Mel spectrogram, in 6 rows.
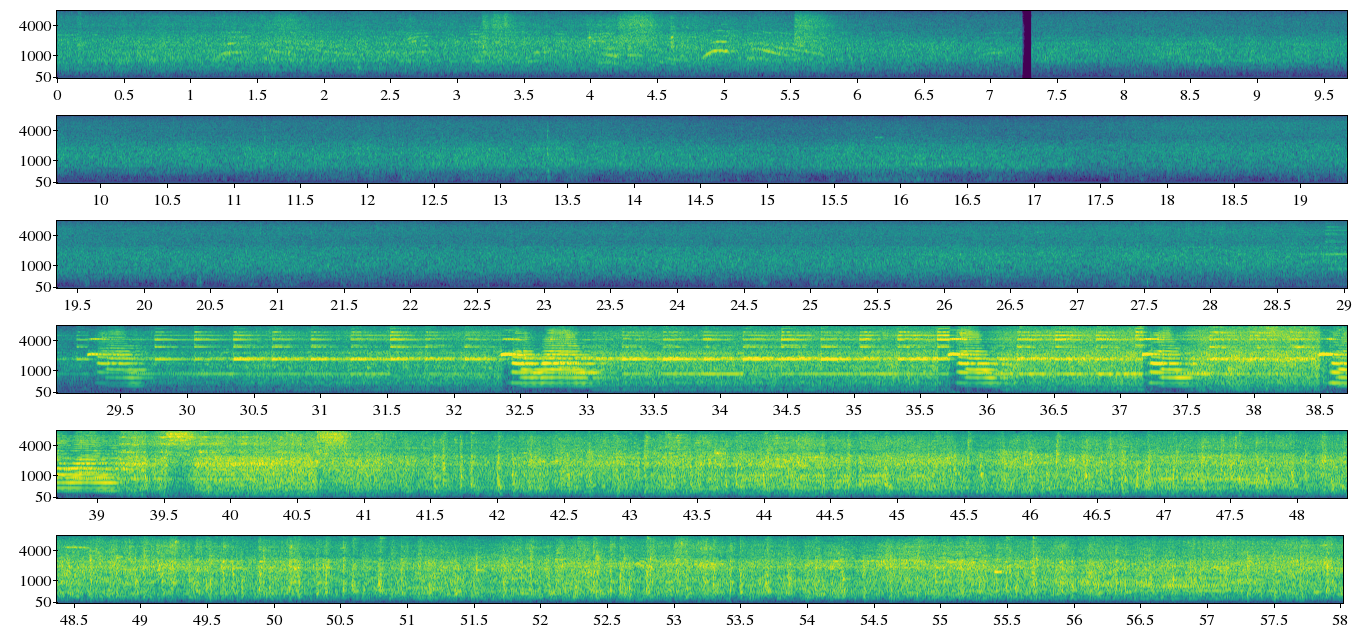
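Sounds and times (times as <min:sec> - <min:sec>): train wheels clattering on rails: 0:03.1 - 0:04.9, 0:05.5 - 0:05.9, 0:33.2 - 0:58.0
locomotive horn blasts: 0:29.2 - 0:30.2, 0:32.3 - 0:33.4, 0:35.6 - 0:39.4, 0:56.1 - 0:57.5.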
